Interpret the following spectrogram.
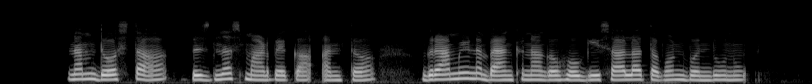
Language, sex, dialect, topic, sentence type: Kannada, female, Northeastern, banking, statement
